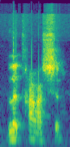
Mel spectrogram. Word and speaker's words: Latasha: uh here we go did i say it right is it latasha yes ma'am latasha i always want to just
